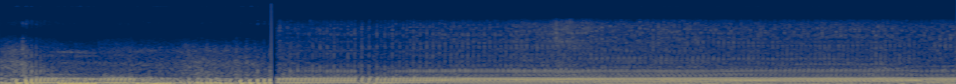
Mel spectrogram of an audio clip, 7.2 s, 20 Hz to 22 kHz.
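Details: Custom Triumph Bonneville T100 with Down & Out drag pipes, after stage 1 torque kit and stage 4 ECU remap: deep even grumble steady on light throttle, no overrun pops or crackles; healthy exhaust note, backfire fixed.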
